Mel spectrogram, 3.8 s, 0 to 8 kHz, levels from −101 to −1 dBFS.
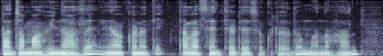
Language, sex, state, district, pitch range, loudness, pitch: Nagamese, male, Nagaland, Dimapur, 90-100 Hz, -17 LUFS, 90 Hz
